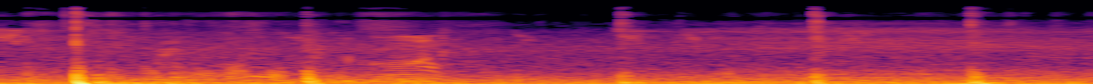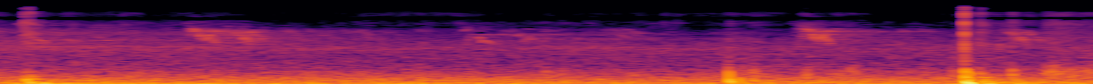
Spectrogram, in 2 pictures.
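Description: Sharp thuds of a football being kicked and struck during shot-stopping drills. The two loudest come about a third of a second in and near the end, with fainter knocks between.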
